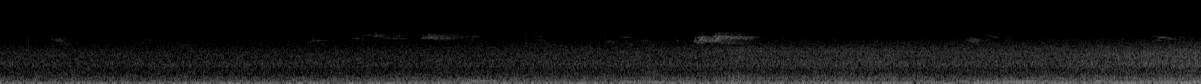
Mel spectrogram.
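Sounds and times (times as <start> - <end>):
small bird chirping: 2.4 - 7.6.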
